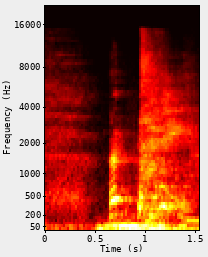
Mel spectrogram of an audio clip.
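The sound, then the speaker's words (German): A single sharp sneeze: a quick inhaled buildup followed by a loud explosive burst that trails off, heard on its own without talking. “Oi, Gesundheit.”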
